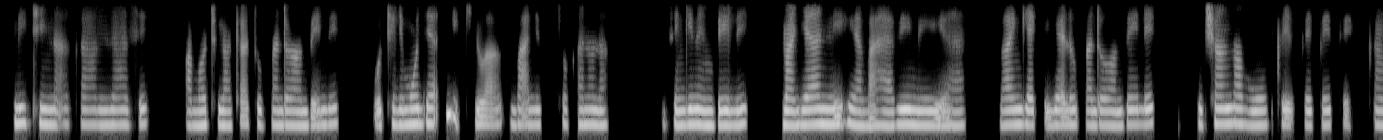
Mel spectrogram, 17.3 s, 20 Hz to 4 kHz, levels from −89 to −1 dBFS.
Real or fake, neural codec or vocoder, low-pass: fake; codec, 24 kHz, 0.9 kbps, WavTokenizer, large speech release; 3.6 kHz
